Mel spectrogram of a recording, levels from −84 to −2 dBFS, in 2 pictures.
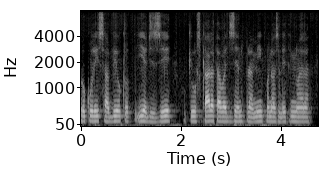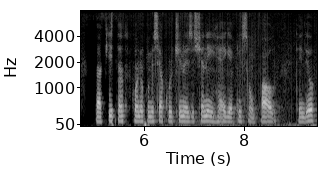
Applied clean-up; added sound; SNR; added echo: neural mask model Resemble Enhance denoiser.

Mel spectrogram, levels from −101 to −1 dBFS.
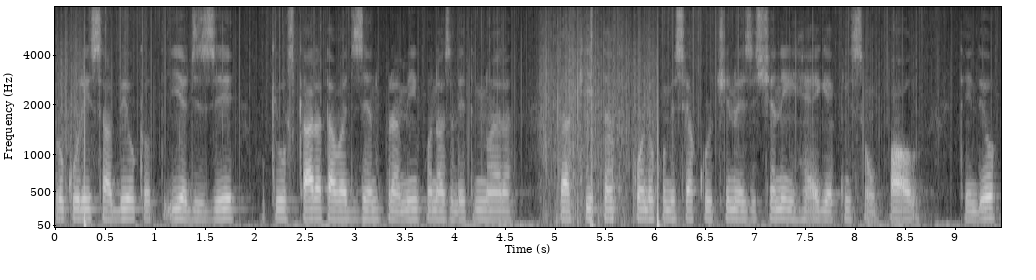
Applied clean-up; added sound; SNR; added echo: none; Crackle; 13 dB; none.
